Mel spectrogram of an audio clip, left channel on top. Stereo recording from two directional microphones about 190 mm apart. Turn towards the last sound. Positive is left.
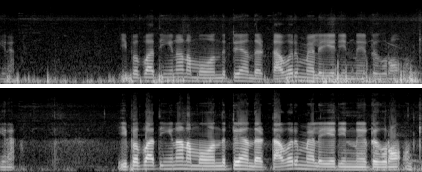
turn(degrees=-30)  # may be behind; listen again after turning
